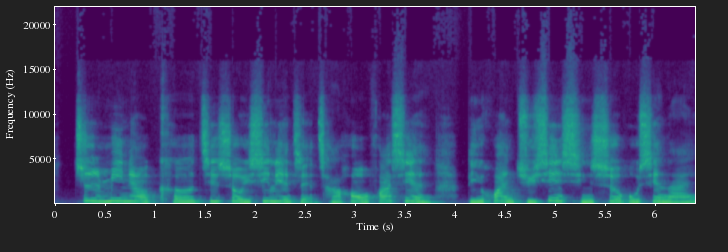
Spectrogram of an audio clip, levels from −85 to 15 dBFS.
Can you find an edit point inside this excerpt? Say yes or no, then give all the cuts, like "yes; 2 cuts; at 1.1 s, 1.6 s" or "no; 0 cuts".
no; 0 cuts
